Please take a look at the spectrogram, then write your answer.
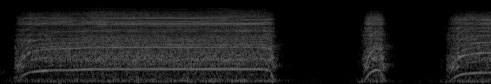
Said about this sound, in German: Eine Drohne! Du fliegst gerade eine Drohne in deinem Haus, in deiner Wohnung.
